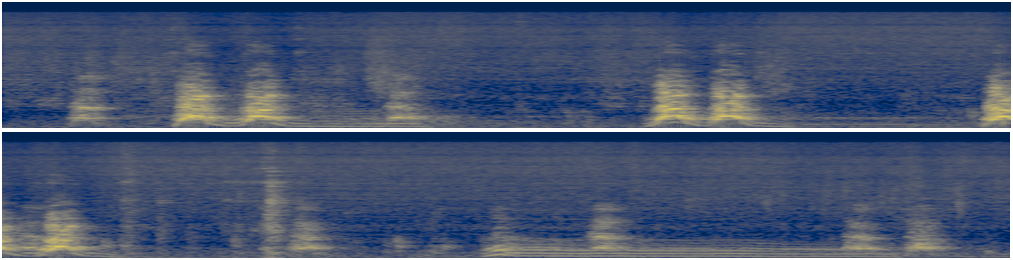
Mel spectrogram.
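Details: Two Great Pyrenees house dogs, Blanche and Lee, on watch at upstairs west and east bay windows; low resonant woofs in doubled and tripled bursts, then drawn-out groaning barks near the end.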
